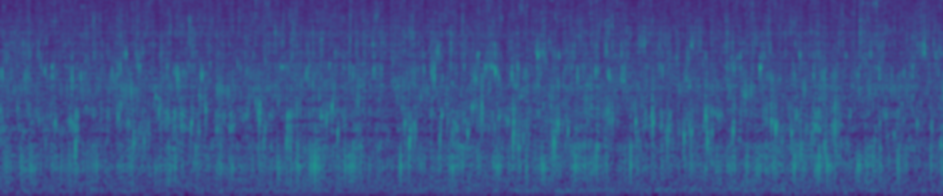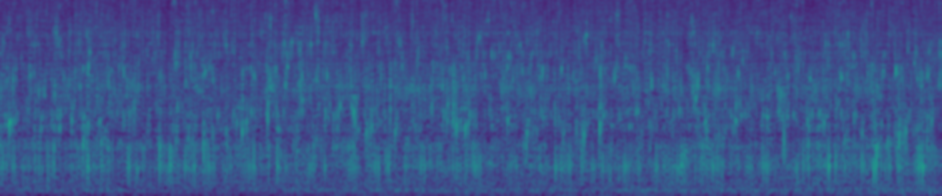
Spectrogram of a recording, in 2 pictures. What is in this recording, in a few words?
Meltwater Drip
